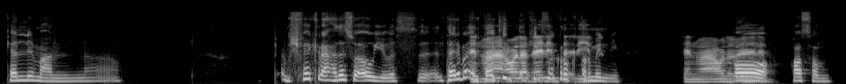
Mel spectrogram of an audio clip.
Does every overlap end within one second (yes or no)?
no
